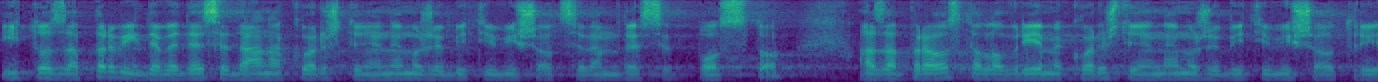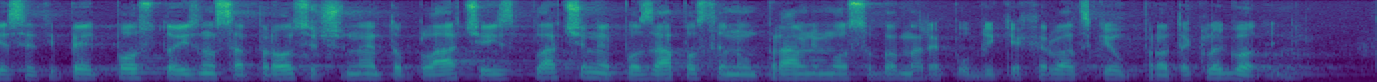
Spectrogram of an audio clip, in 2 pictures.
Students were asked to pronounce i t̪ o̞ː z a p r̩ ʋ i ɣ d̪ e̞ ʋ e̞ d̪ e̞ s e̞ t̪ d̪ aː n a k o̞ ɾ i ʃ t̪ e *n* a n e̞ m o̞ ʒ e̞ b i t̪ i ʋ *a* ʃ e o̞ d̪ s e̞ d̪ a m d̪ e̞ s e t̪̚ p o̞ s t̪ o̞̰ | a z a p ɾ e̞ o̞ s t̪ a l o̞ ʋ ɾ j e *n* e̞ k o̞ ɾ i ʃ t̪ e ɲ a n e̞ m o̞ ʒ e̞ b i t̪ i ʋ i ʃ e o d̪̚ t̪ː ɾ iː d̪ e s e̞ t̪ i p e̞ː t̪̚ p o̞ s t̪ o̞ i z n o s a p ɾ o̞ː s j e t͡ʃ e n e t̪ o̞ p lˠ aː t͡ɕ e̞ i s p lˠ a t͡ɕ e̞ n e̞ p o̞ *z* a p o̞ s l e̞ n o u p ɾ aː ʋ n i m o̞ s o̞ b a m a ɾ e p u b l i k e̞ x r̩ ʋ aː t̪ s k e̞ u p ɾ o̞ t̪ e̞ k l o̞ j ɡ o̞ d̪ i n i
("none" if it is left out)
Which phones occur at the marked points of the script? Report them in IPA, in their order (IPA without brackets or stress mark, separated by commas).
ɲ, i, m, z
